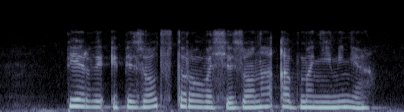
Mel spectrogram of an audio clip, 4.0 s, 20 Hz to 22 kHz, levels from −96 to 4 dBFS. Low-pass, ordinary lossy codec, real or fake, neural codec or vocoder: 7.2 kHz; Opus, 24 kbps; fake; codec, 16 kHz, 16 kbps, FunCodec, trained on LibriTTS, 50 frames a second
